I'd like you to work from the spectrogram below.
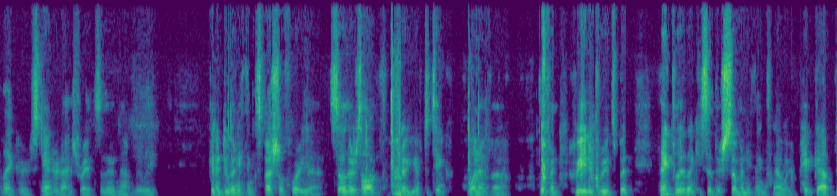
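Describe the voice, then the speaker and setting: A man's voice: sits low, breathy edge. A young man co-hosting a podcast, chatting casually and telling stories with lots of fillers. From Wisconsin. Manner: chatty storyteller, many fillers. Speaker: podcast co-host. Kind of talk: casual chat.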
